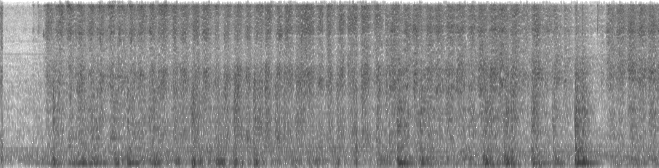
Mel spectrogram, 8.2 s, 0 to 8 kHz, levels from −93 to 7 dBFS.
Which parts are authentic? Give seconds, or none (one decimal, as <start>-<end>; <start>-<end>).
0.0-2.0; 4.7-8.2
